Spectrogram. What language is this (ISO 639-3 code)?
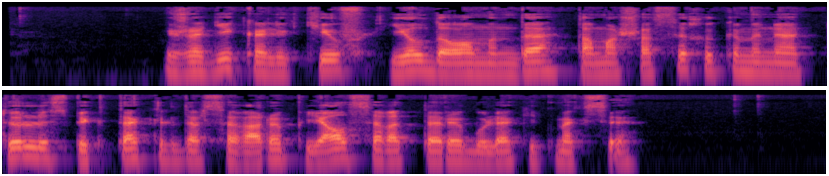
bak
